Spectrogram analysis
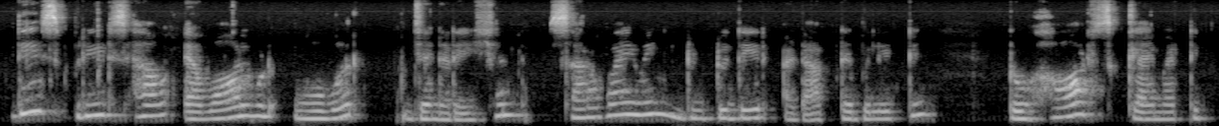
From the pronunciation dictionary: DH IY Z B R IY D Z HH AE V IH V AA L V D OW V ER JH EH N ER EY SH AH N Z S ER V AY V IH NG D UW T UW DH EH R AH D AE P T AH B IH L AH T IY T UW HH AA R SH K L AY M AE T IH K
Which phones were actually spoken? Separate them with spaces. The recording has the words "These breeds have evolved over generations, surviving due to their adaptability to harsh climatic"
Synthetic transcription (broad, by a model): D IY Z B R IY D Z HH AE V IH V AA L V D OW V ER JH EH N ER EY SH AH N S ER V AY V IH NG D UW T UW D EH R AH D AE P T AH B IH L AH T IY T UW HH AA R S K L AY M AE T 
